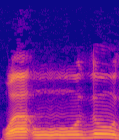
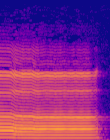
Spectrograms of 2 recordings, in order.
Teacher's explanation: Wa udhu, muncungkan. Wa udhu, dhu di hujung lidah 2 harakat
